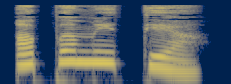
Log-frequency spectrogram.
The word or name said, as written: ಅಪಮಿತ್ಯ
